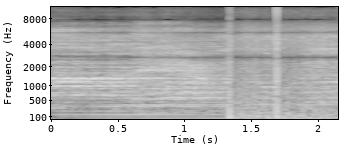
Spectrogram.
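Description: Two firework shells bursting, two sharp bangs about a third of a second apart near the end, over the fireworks show's music.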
